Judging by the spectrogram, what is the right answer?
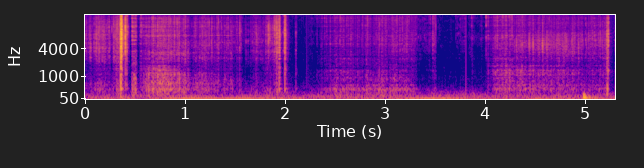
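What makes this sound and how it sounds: A long steel knife blade presses and drags through a flat molded slab of packed orange kinetic sand resting on a white surface, scoring it into a grid. It produces a soft, gritty scraping and crunching rustle, punctuated by a few sharp ticks as the blade cuts in.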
